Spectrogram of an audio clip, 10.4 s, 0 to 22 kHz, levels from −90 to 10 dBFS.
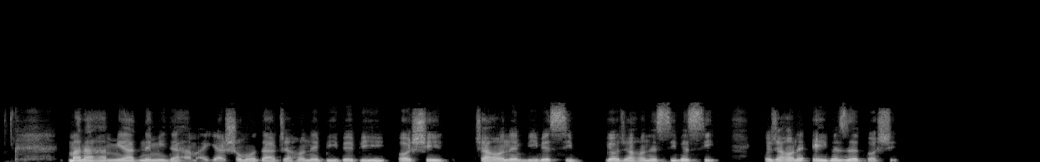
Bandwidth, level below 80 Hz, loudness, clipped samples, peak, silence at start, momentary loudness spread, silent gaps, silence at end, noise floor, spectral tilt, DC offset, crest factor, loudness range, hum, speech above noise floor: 8 kHz; -62 dBFS; -24 LUFS; under 0.1%; -6 dBFS; 0.15 s; 11 LU; 4.60-4.74 s, 5.89-6.04 s, 7.25-7.30 s, 7.55-7.60 s; 1.45 s; -47 dBFS; -6 dB/octave; under 0.1%; 20 dB; 2 LU; none; 24 dB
